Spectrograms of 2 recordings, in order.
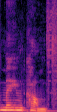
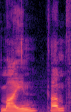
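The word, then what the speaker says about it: Mein Kampf: aspirational aspirational so was main com yes no okay first of all she mispronounced that it's mine com second of all I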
